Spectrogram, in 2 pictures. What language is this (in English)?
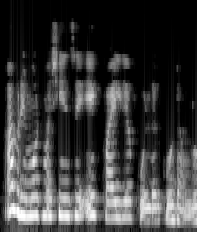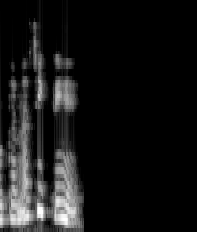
Hindi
